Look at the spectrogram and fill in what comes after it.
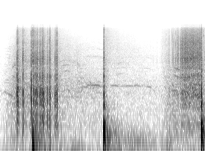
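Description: Aerial fireworks shells bursting: a quick cluster of sharp bangs, then a single louder bang about two seconds in. Near the end a rush of noise builds up and another bang hits.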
